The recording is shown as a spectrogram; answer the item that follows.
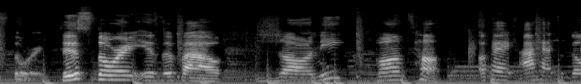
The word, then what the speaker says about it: Jongnic Bontemps: This story is about Jongnic Bontemps.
